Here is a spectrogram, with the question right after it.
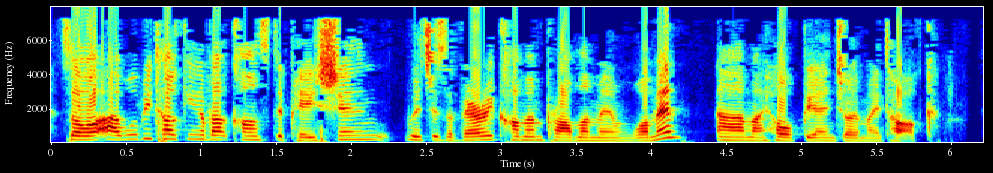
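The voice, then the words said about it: American English accent. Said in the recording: “as you can see from my American accent.”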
